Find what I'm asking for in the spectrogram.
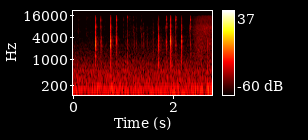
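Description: Keys clacked on a computer keyboard in a short run of about a dozen crisp, close strokes, quick and uneven, over a low steady room hum with no voices.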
